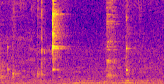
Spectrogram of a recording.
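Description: A small spoon clinks once, sharply, against a small porcelain cup while someone eats from it. A lighter tick follows under a second later.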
